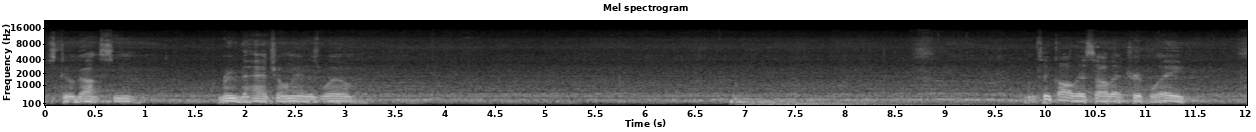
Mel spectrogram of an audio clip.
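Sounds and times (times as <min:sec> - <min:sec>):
honey bees buzzing: 0:00.4 - 0:12.0
low rumble: 0:06.9 - 0:09.8.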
